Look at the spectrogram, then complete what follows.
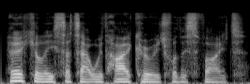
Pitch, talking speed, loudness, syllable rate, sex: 120 Hz, 215 wpm, -18 LUFS, 5.7 syllables/s, male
